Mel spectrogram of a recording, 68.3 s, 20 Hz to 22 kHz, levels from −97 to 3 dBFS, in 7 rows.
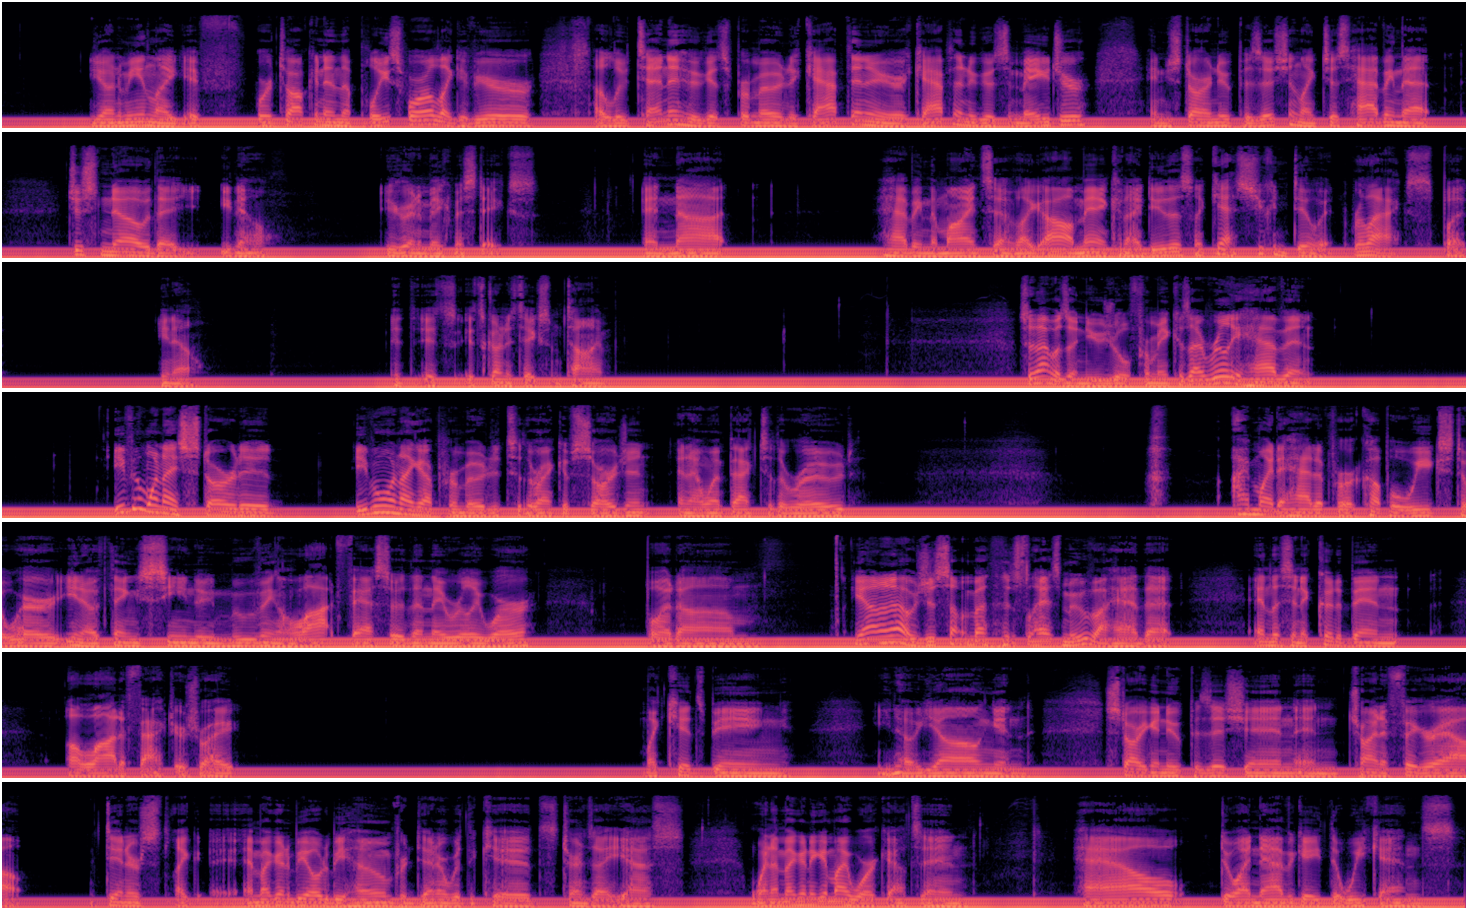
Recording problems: electrical hum; loud; throughout; 60 Hz, 10 dB below the speech

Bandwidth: 14 kHz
